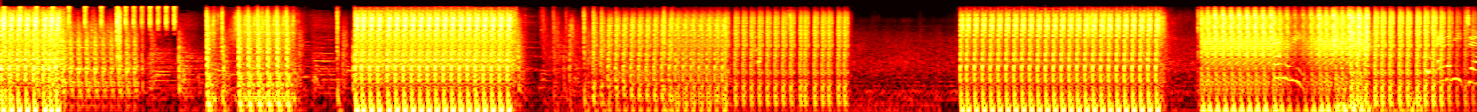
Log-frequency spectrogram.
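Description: Automatic gunfire rattles in fast, repeated bursts.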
